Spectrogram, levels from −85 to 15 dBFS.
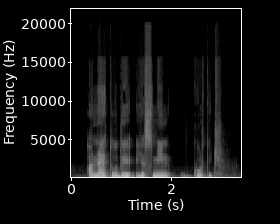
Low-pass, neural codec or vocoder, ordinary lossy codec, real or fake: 19.8 kHz; vocoder, 44.1 kHz, 128 mel bands every 512 samples, BigVGAN v2; Opus, 16 kbps; fake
